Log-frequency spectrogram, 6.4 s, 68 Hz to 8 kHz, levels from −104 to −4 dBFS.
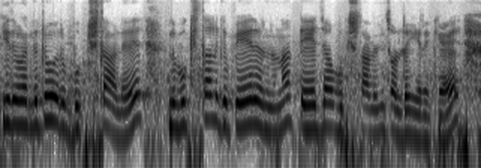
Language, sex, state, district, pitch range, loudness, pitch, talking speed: Tamil, female, Tamil Nadu, Namakkal, 190-230 Hz, -13 LUFS, 215 Hz, 140 wpm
